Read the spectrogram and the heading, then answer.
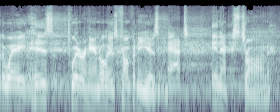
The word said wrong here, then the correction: Intrexon: just like it sounds. Intrexon. I'm saying it wrong. – Thanks. – At Intrexon. And if you're into biology, you'll notice it's a combination of intron and exon, which is something we may understand.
